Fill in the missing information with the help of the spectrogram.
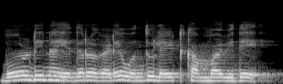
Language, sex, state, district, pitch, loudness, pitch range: Kannada, female, Karnataka, Bangalore, 180 Hz, -11 LUFS, 170-195 Hz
